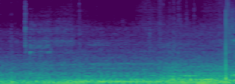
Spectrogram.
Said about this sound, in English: Much traffic, huh?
